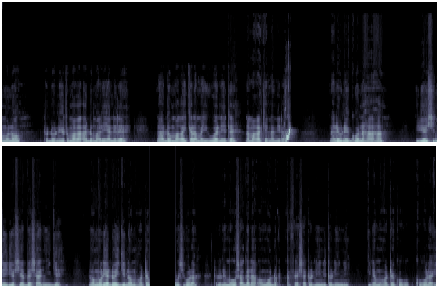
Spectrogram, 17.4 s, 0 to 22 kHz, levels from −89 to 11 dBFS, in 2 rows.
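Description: At 11.64 s, right after "no mũhote", the speech cuts to silence for about 0.52 s. This is a playback stall, likely the player starving for data.

From 12.16 to 14.24 s, time-compressed catch-up hurries the speech to 1.25 times normal speed while keeping its pitch, unlike a sped-up resample. Short cross-faded cuts shorten the backlog before "tũbeca tũnini tũnini".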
